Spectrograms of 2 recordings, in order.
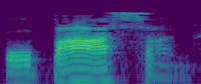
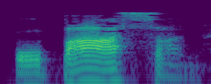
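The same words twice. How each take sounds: First: The middle 'a' vowel is long. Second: The same.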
